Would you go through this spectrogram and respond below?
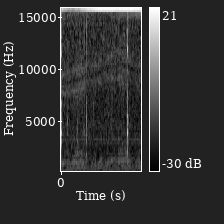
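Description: Car engine in Roadkill, a top-down racing game on the Amiga CD32, giving a quiet, steady buzzing drone at an even pitch with faint ticking clicks over it.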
